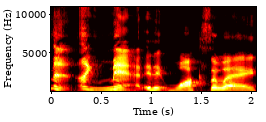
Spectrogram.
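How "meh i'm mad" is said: put-on pouty, sulky, childish huff with little-kid anger. Retelling how the monster reacts before walking away: imitating a sulky angry kid. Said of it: "just as angry, like a little kid".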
